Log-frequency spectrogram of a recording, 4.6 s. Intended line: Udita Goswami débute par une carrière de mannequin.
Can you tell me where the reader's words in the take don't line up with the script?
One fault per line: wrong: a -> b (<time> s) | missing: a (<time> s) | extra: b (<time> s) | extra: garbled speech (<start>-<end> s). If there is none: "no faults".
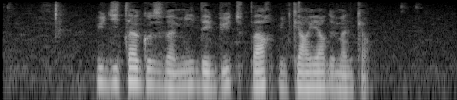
no faults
